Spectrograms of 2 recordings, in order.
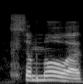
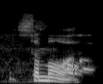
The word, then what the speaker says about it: Samoa: Spell it for me. S-O-M-A-A. Samoa, Chris. Samoa.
